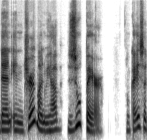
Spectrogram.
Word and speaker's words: super: have zouper okay so you hear that the s is pronounced like a letter z super okay and the er at the end in english is er but in german it's air zouper okay then we have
